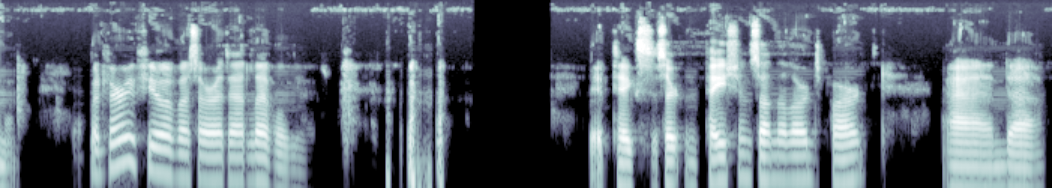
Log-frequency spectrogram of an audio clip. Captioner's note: laughs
